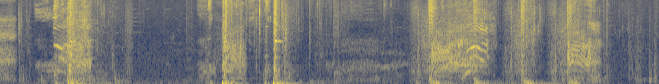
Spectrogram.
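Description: A metal pipe strikes a body with heavy thuds.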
